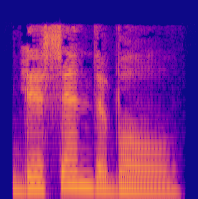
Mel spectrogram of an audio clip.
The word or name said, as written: descendibility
